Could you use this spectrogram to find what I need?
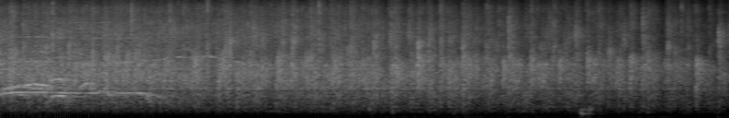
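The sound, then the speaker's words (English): An audience at a Skylight event applauds steadily for about nine seconds to welcome two speakers, a dense wash of many hands clapping that stays loud throughout and tapers only slightly near the end, with a few faint cheers early on. “All right, without further ado, please give a warm Skylight welcome”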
